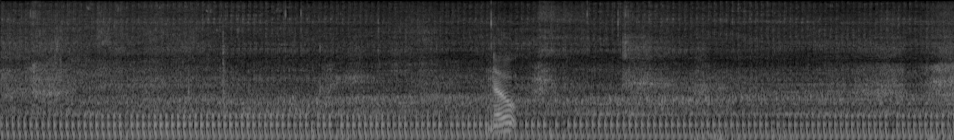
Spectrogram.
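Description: A dirt bike engine idles steadily close by.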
